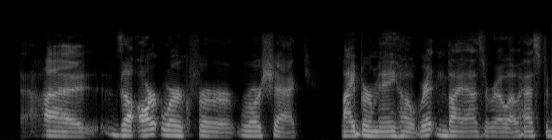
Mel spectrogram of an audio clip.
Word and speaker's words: Bermejo: Because I think his Bermejo, family is either Mexican or like Central American in origin. So I think that's how you pronounce his name. Bermejo, Bermejo.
